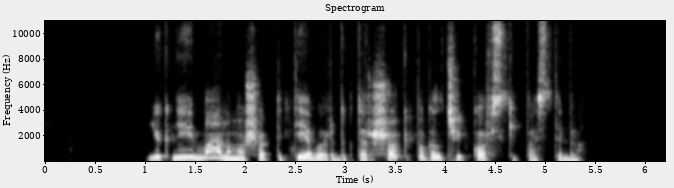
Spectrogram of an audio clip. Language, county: Lithuanian, Kaunas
